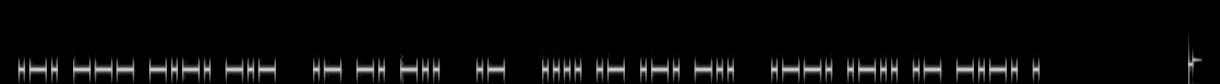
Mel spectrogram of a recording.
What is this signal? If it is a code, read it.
Morse code, heard as a keyed tone, about 21 wpm, 700 Hz. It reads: ROCK AND A HARD PLACE
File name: practice / 22wpm / Sets of 8 Words - 22wpm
